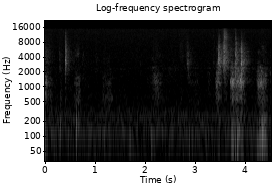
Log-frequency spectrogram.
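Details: Ramona, a female Border Collie, growls while savaging her rope toy. Low, rough rumbling runs through the clip, with short snarling bursts that grow louder and denser near the end.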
